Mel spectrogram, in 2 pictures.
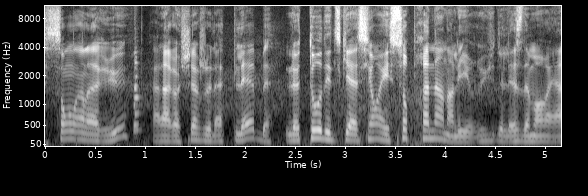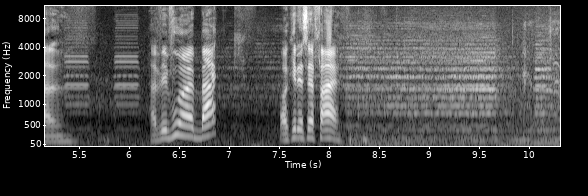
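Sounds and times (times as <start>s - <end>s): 
speech: 0.0s - 5.6s, 6.2s - 8.3s
traffic rumble: 0.0s - 10.3s
car horns honking in a busy street in eastern Montreal after a match: 0.8s - 1.2s, 5.2s - 6.4s, 8.0s - 10.3s.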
